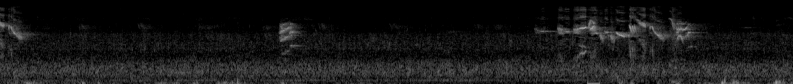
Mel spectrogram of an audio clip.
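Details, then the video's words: Double-collared seedeater singing mateiro style for training: a faint note at the start, a sharp chip near three seconds, then a fast, bright burst of high twittering in the latter part, over continuous hiss. "Coleiro Mateiro"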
